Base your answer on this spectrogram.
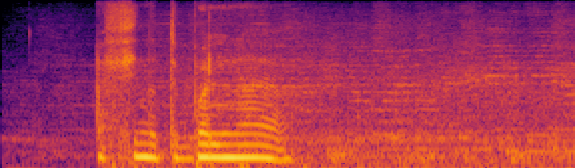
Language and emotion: Russian, angry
